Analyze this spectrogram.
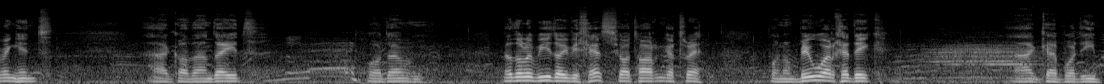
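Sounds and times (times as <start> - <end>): cow mooing: 9.0 - 10.4.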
